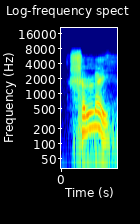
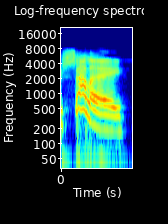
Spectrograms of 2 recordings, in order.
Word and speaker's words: chalet: Chalet. Yes, thank you. Chalet. Thank You're you very French. Much, guys. What does it mean? What does it mean? Nicholas, can you explain it? The chalet?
